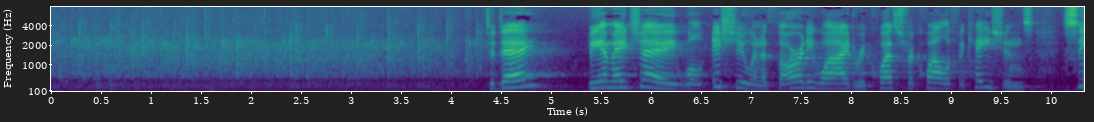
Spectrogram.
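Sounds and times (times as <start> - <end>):
audience applause: 0.0 - 4.4
speech: 4.4 - 10.3.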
